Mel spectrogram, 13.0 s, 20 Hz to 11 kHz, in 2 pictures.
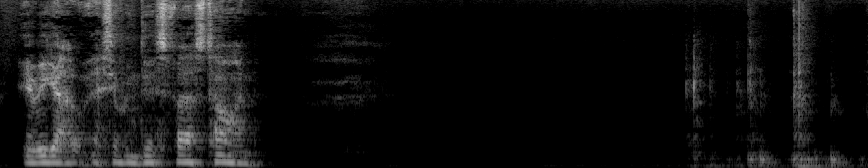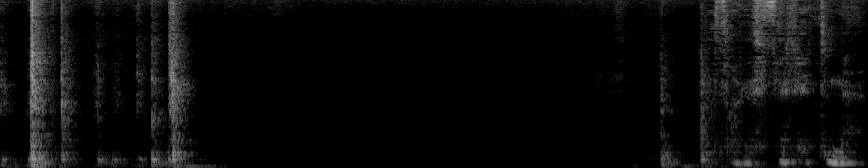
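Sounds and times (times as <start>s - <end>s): plastic clicks and knocks: 5.1s - 8.1s.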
